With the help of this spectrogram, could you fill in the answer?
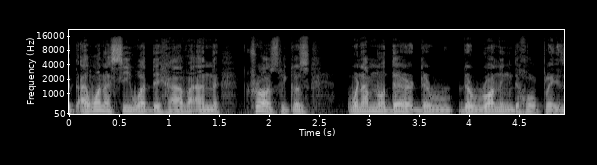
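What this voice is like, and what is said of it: Mexican accent. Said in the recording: “the Mexican accent is amazing.”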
